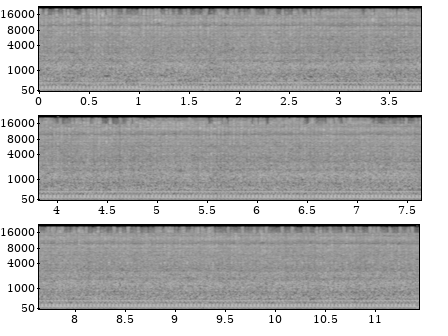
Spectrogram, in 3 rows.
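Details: MTD Powermore 139cc mower engine running on fresh oil after a spring tune-up (new spark plug and air filter, oil change). Steady, even running at about four firing pulses a second with no misses or knocks; healthy.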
